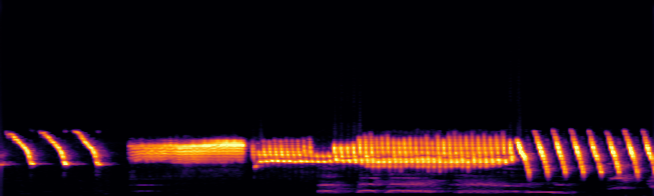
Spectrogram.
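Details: Canary singing to draw out lazy or silent canaries: a few falling whistles, then a long high buzzing trill with lower chatter, ending in quick descending sweeps.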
